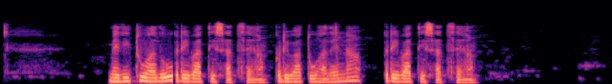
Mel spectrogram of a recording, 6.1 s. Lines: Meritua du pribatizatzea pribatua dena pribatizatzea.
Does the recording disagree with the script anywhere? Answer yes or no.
no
